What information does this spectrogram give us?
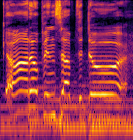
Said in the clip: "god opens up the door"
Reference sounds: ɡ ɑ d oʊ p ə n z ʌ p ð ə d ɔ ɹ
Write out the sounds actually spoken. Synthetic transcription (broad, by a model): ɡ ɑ d oʊ p ə n z ʌ p ð ə d ɔ ɹ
